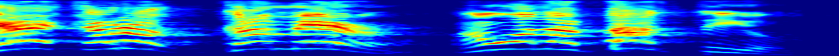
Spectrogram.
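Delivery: very high-pitched yelling. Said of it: "he yells at me".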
